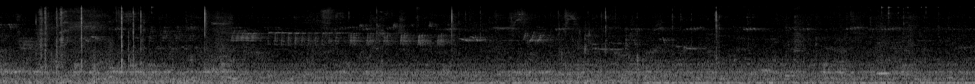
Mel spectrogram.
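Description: Faint, scattered high chirps like birds or insects over a steady low room hum, with a few sharp clicks in the first two seconds.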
